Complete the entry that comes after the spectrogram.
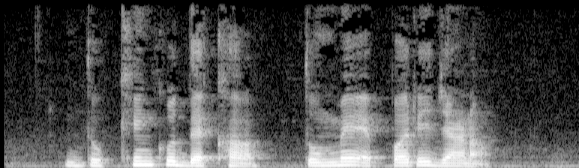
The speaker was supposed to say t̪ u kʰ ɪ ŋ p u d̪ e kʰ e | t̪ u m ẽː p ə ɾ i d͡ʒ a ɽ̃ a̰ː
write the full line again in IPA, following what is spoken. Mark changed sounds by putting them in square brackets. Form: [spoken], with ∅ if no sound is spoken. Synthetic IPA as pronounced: [d̪] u kʰ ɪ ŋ [k] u d̪ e kʰ [a] | t̪ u m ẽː p ə ɾ i d͡ʒ a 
